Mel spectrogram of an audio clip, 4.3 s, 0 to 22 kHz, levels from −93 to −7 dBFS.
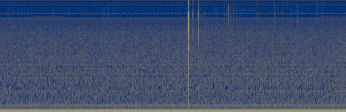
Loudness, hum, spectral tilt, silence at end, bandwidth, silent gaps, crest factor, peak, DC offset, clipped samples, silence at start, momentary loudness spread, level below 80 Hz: -40 LUFS; none; -2 dB/octave; 0 s; over 20 kHz; none; 40 dB; 0 dBFS; under 0.1%; under 0.1%; 0 s; 12 LU; -42 dBFS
